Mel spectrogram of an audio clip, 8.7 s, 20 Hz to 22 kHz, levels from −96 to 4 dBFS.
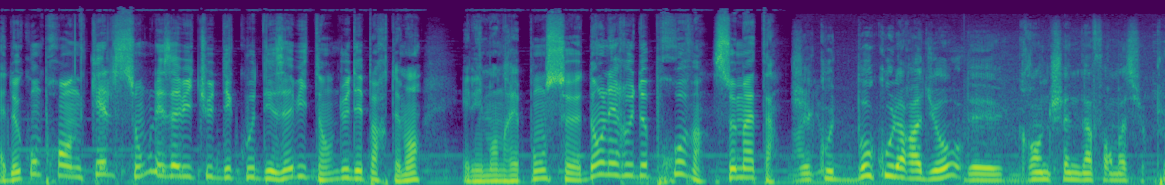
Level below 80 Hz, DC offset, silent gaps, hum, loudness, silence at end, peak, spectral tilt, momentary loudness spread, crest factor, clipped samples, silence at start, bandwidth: -38 dBFS; under 0.1%; none; none; -15 LUFS; 0 s; 0 dBFS; -5.5 dB/octave; 6 LU; 14 dB; under 0.1%; 0 s; 18 kHz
